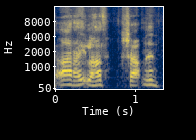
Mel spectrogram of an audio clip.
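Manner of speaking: high, lively Scouse quote of all right lad; Scouse greeting. Retold or imitated. Retelling a local's greeting through the car window, Scouse. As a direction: mimic a cheery Liverpool local. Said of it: "I thought I'd open the window".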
